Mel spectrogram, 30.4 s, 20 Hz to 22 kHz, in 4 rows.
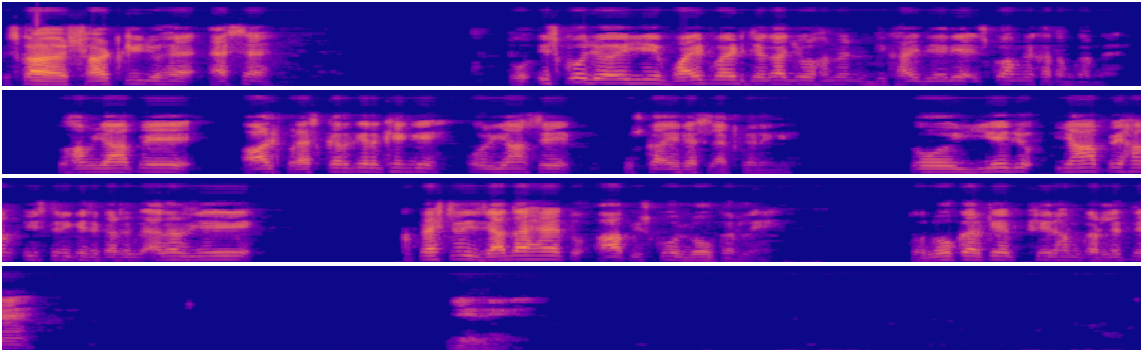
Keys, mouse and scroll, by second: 6.1 alt+Num_Lock, 10.5 click, 13.9 click, 18.1 click, 21.8 click, 23.7 alt+click, 27.1 click, 27.6 click, 29.9 click.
